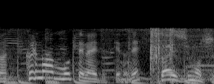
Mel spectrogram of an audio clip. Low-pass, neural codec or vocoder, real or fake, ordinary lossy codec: 5.4 kHz; none; real; AAC, 48 kbps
